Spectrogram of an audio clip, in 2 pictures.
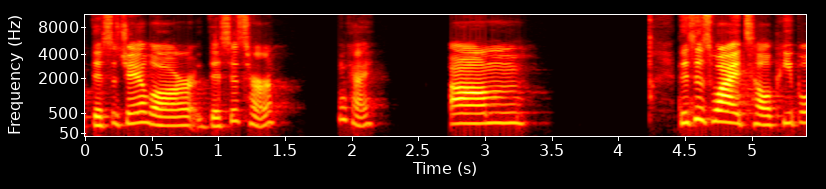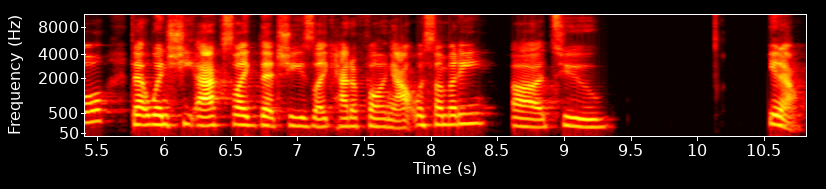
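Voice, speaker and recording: A woman's voice: medium pitch, sharp tone. A woman hosting casual commentary over clips, sarcastic and skeptical, drawing out her points. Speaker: commentary channel host.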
